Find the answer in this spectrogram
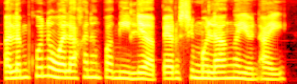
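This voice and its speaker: A woman's voice: a little high, steady tone, a little fast, mellow, dry recording, dull audio, close to an everyday voice. A woman voicing a stern but caring older mother-in-law in a narrated story, firm and scolding yet tender. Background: faint music.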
